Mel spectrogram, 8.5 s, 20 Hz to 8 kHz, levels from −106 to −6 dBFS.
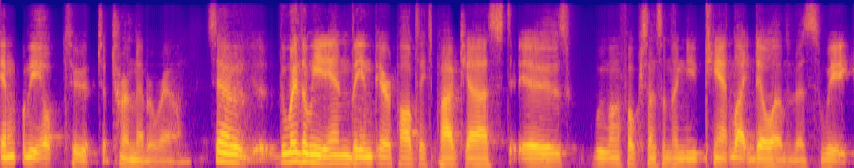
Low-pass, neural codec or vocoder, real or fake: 7.2 kHz; codec, 16 kHz, 0.5 kbps, X-Codec, HuBERT features, trained on general audio; fake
